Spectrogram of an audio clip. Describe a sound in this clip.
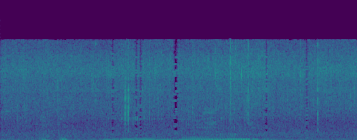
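A man speaks briefly and quietly into a microphone.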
